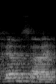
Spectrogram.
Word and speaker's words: PHMSA: material safety agency which phmsa usually pronounced fibside here oh save a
